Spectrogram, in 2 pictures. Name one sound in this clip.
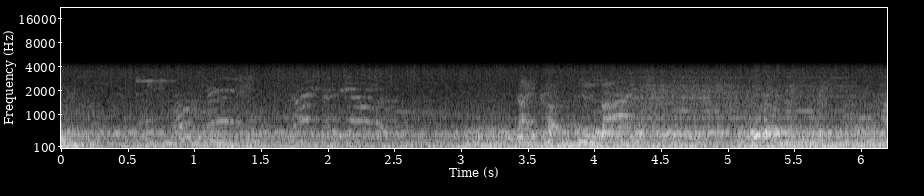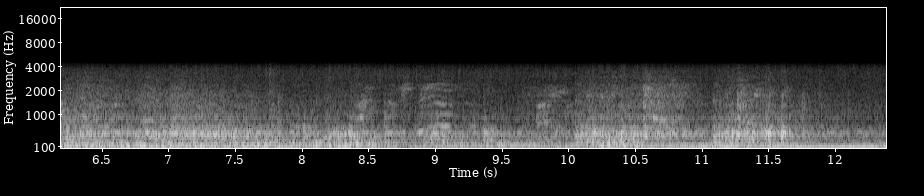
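An engine rumbles steadily and low.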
